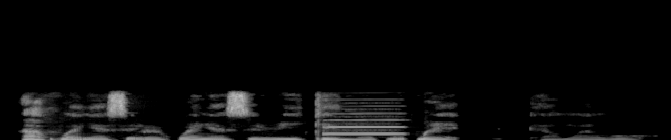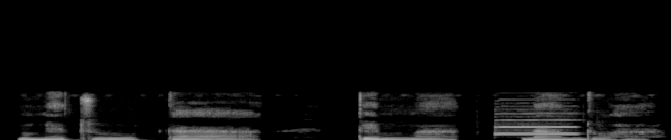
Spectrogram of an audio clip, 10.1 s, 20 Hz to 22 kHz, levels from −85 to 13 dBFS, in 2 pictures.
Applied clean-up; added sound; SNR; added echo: classical method spectral subtraction.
